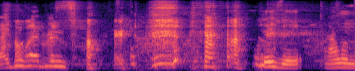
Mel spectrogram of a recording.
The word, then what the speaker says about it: Lazard: Lazard. What is it? Alan Lizard?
